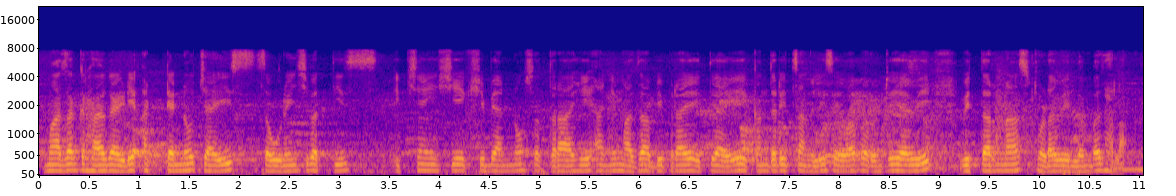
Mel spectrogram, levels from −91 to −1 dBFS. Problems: constant background noise, continuous background conversations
